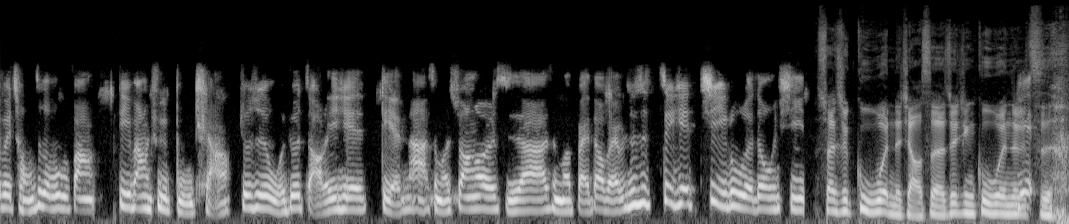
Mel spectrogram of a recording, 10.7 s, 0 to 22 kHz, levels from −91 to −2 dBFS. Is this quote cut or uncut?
cut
